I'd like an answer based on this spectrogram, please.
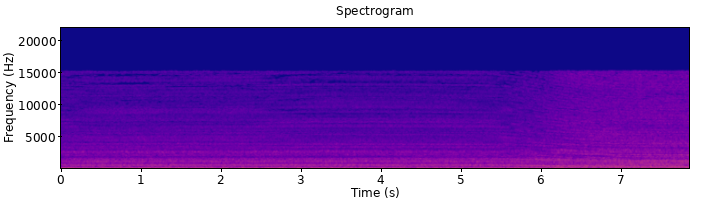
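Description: Steady hiss of test noise from Smaart's signal generator playing through studio monitors during a phase-alignment measurement. About six seconds in, the hiss brightens and its tone shifts as one monitor is moved and the comb filtering between the two speakers changes.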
